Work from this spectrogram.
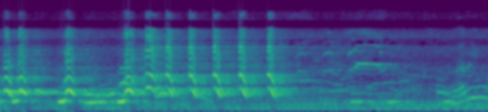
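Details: Monkeys calling to each other: about eight sharp, falling harmonic whoops in quick succession over low hoots, then a quieter stretch with faint distant calls and a few closing rising notes.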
